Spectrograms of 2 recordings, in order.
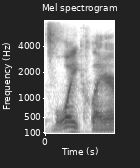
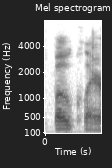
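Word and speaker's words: Bruce Boisclair: For the longest time, I pronounced it Boyclair, but then I was told it was Bclair a couple years ago.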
